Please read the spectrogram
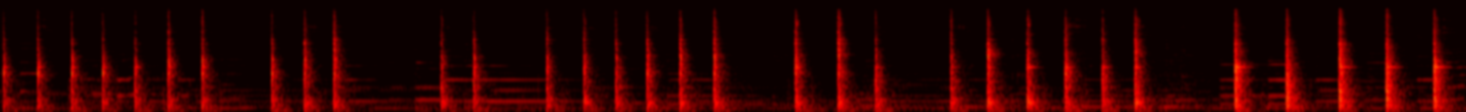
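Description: A hammer tapping a glued wooden wedge into the kerf at the top of a hickory axe handle seated in the eye of a double bit axe head. Many quick, sharp taps, roughly three a second in uneven runs, starting the wedge.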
